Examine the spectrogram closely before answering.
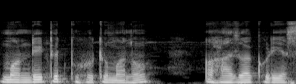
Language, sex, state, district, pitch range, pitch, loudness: Assamese, male, Assam, Sonitpur, 100-115 Hz, 105 Hz, -16 LUFS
